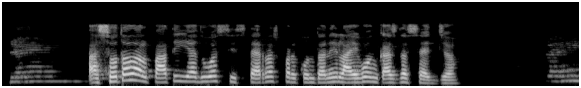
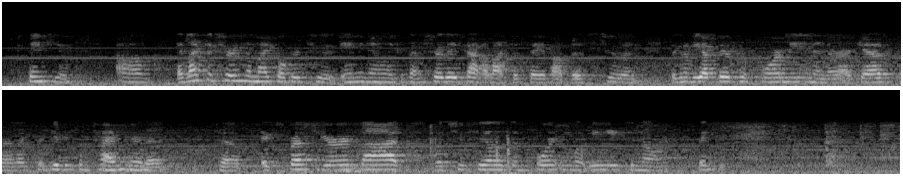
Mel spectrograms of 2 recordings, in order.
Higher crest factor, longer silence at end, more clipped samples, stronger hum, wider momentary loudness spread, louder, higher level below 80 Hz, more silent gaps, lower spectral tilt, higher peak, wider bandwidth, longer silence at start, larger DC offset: about the same, 18 dB vs 18 dB; about the same, 0 s vs 0 s; neither; neither; about the same, 11 LU vs 12 LU; first, -17 LUFS vs -25 LUFS; second, -66 dBFS vs -40 dBFS; neither; second, -3 dB/octave vs -10 dB/octave; first, 0 dBFS vs -6 dBFS; first, 7.8 kHz vs 5 kHz; about the same, 0.1 s vs 0 s; second, under 0.1% vs 0.2%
